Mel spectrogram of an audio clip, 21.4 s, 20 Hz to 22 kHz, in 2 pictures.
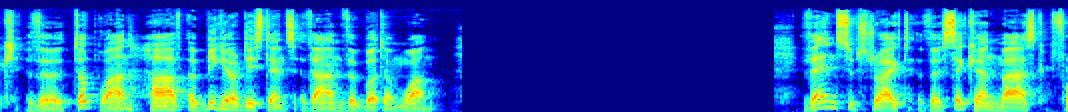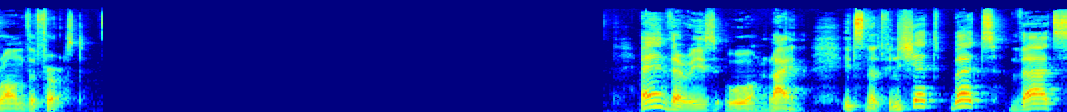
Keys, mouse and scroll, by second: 0.8 click, 3.5 click, 4.0 click, 4.3 click, 4.6 click, 4.7 click, 6.2 typing, 7.6 Return, 9.0 ctrl+shift+click, 9.7 ctrl+shift+click, 10.8 ctrl+shift+click, 11.2 ctrl+shift+click, 11.7-12.1 typing, 14.7 Return, 15.5 click, 16.1 click, 16.6 click, 17.0 click, 18.5 ctrl+shift+click.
